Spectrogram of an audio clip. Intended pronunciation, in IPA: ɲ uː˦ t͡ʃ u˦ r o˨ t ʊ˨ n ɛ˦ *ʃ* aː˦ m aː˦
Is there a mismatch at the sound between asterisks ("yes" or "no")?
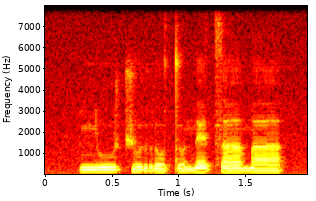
yes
